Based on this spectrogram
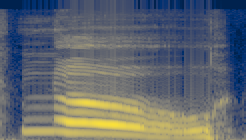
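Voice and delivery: loud, high drawn-out cry of protest; high, indignant shout. A narrator's reading. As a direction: wail the refusal at full voice. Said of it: "cried Blitzen".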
